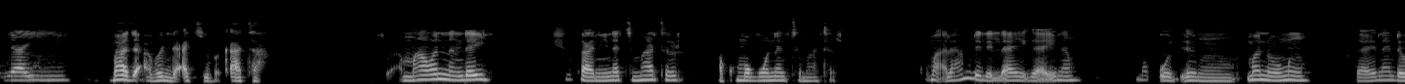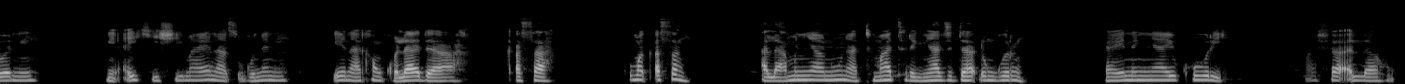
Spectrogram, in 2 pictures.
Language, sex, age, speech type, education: Hausa, female, 46-60, spontaneous, tertiary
